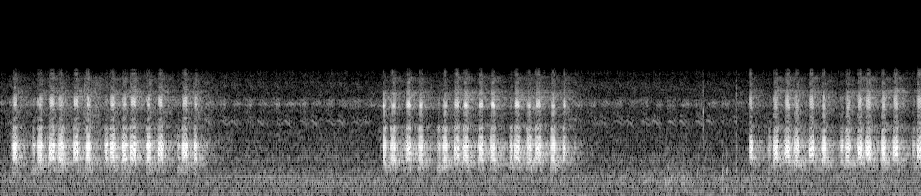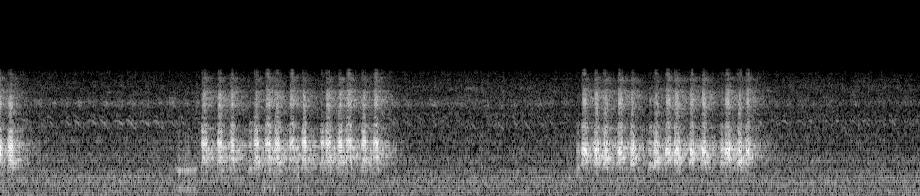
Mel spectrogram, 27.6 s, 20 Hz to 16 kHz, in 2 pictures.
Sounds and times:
Oink: 0.2 - 3.0, 5.8 - 8.6, 11.2 - 14.2, 16.4 - 19.7, 22.5 - 25.3.

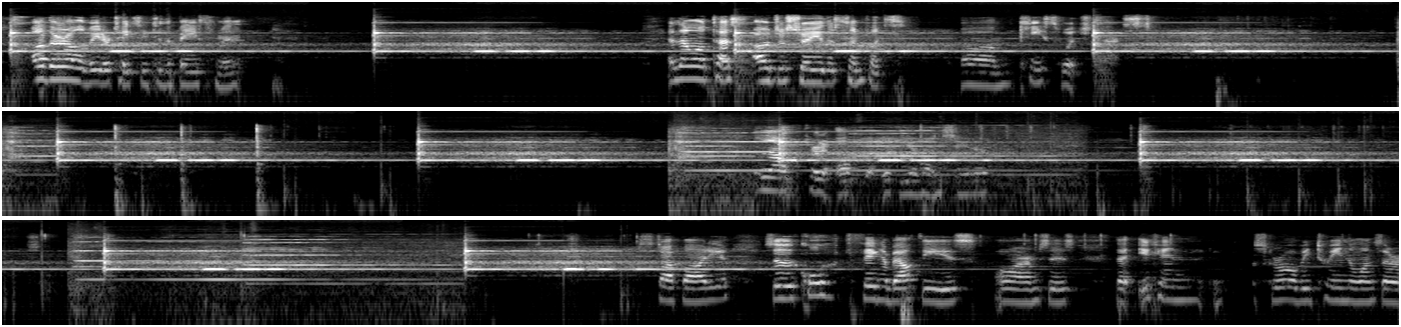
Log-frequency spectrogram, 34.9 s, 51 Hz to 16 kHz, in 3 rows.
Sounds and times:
Speech: 0.1 - 2.0, 5.6 - 9.6, 17.9 - 20.0, 28.6 - 34.9
Music: 17.0 - 28.8.

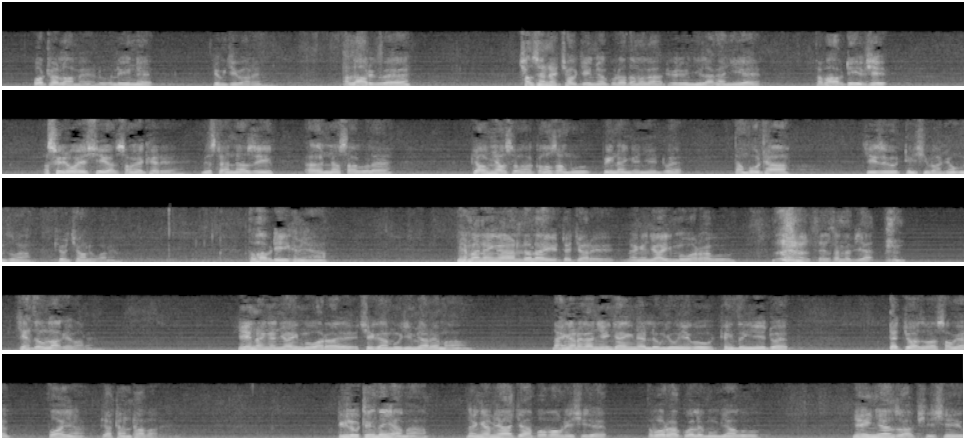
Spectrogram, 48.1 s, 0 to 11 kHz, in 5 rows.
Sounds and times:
Narration, monologue: 0.0 - 48.0.

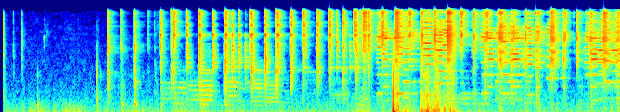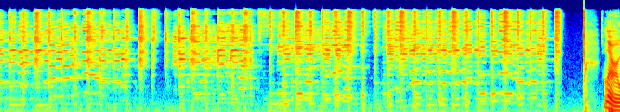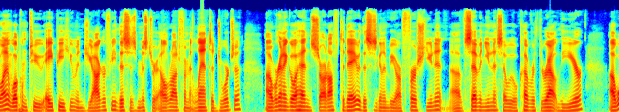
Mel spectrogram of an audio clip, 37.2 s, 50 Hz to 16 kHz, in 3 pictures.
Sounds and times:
Music: 3.2 - 23.6.

